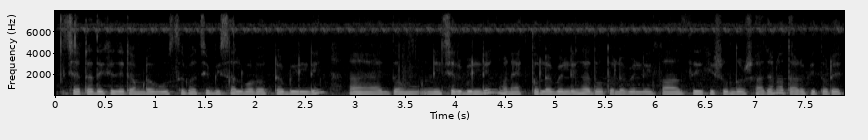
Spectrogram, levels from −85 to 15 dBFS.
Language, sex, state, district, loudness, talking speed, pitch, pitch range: Bengali, female, West Bengal, Kolkata, -35 LUFS, 205 wpm, 185 Hz, 180-190 Hz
